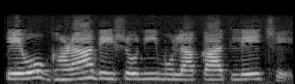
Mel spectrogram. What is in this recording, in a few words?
gujarati, he visits many countries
